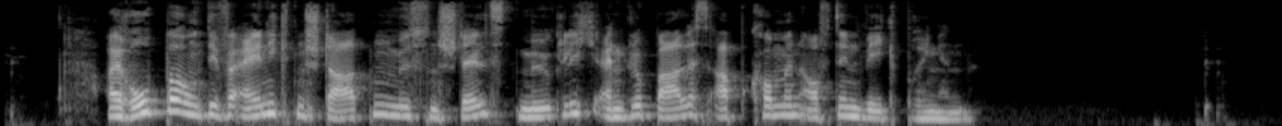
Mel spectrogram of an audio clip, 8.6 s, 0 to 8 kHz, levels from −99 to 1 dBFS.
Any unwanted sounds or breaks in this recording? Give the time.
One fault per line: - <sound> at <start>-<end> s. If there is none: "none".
none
